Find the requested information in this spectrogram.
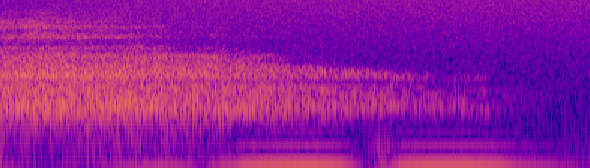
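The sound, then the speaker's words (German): Deep belly breathing: a long, airy inhale lasting about two seconds, then after a brief break a slow, breathy exhale of similar length, soft and heard alone. “Atme einmal tief ein in den Bauch und wieder tief aus.”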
